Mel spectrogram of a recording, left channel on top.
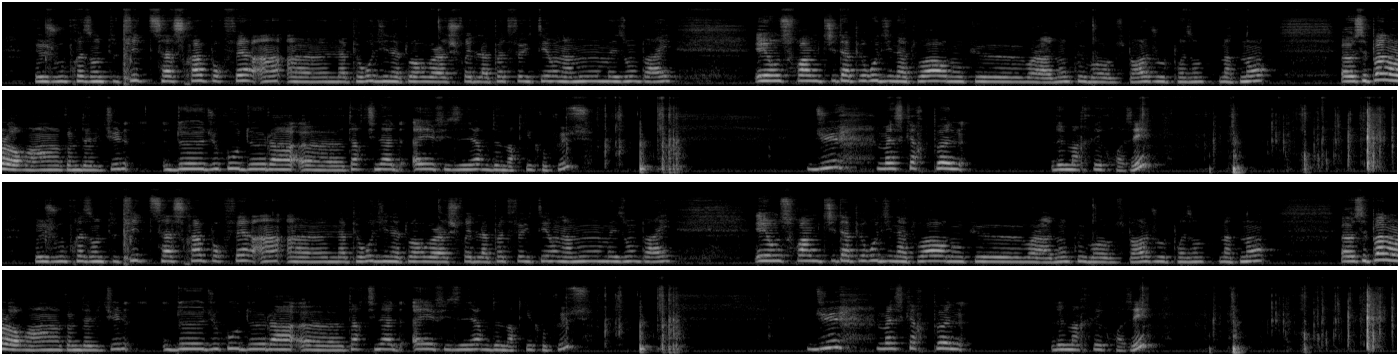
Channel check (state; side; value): normal; both; correlation 0.31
